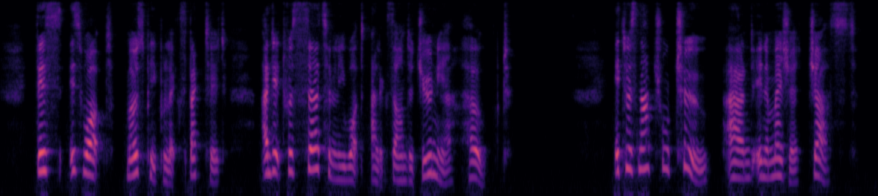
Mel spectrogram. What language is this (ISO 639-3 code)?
eng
